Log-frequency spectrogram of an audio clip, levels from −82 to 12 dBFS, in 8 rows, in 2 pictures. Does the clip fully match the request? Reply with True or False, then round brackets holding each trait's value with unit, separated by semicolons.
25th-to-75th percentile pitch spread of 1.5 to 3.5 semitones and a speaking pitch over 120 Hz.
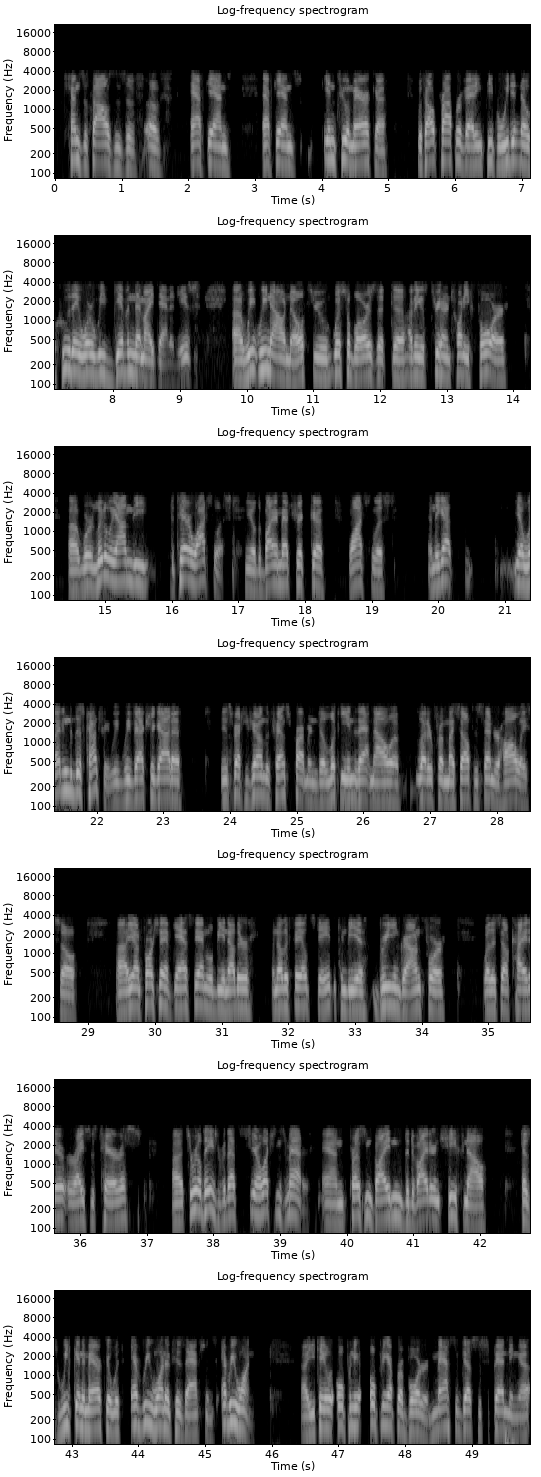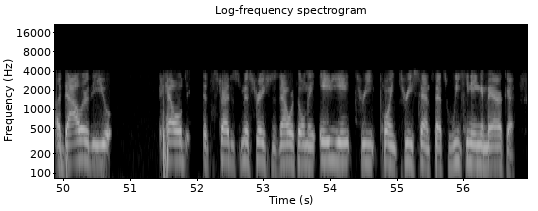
True (2.9 semitones; 140 Hz)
